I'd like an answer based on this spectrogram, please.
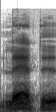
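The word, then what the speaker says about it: lead: 트 럼 atv on 레드 레드 라고 발음합니다 명사 로서 나비 라는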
